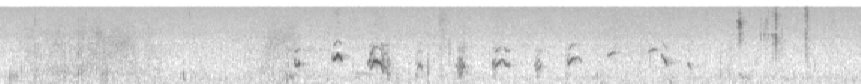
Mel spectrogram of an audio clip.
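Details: Fifteen-day-old Kooikerhondje puppies from litter Emma x Floyd at Kennel Duckhills in Sweden give a run of short, thin squeaky whimpers, about a dozen over four seconds, each briefly rising and falling, over a faint steady background hiss.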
